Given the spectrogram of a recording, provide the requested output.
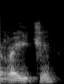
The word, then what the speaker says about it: Reiche: Azca, la María Reich, se escribe Reiche, o sea, Reiche, ¿no? Entonces sería Reich, porque la Che es una J, ¿no?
